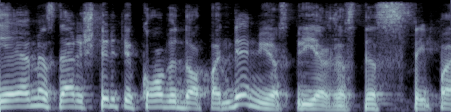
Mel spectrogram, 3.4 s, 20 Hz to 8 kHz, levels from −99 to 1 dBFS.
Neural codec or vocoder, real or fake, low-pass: codec, 16 kHz, 16 kbps, FreqCodec, larger model; fake; 7.2 kHz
